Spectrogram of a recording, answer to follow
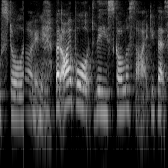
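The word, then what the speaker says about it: scolecite: had a beautiful store but I bought the scholar site if that's how you say it can I might just um I might just bring that on camera so this is the scholar site does that how you say it yes that's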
